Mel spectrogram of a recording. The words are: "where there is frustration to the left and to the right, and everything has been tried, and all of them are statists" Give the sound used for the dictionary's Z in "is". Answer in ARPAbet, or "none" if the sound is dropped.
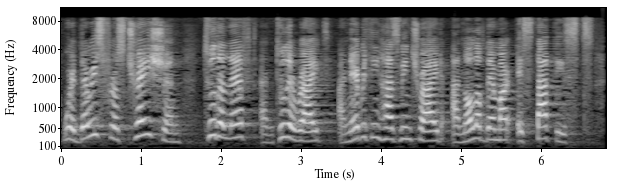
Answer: S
